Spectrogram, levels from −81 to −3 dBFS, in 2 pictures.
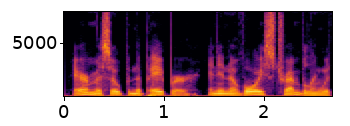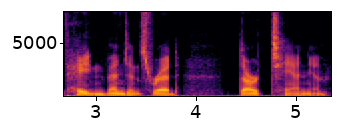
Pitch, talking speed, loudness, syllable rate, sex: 130 Hz, 170 wpm, -16 LUFS, 5.7 syllables/s, male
